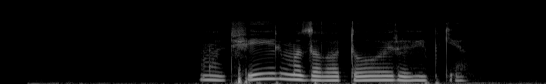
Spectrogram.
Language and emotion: Russian, sad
